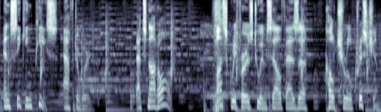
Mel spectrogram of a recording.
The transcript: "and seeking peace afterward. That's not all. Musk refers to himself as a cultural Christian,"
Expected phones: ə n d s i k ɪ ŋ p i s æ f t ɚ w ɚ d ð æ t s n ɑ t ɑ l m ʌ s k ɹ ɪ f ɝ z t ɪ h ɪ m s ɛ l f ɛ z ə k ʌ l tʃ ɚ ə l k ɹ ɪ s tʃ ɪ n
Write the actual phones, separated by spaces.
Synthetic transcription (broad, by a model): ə n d s i k ɪ ŋ p i s æ f t ɚ w ɚ d ð æ t s n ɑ t ɑ l m ʌ s k ɹ ɪ f ɝ z t ɪ h ɪ m s ɛ l f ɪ z ə k ʌ l tʃ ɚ l k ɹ ɪ s tʃ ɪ n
